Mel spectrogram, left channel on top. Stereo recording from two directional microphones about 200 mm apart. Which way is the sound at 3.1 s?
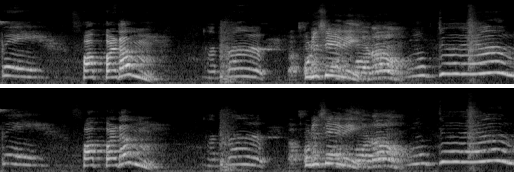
10° left (ahead or behind).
